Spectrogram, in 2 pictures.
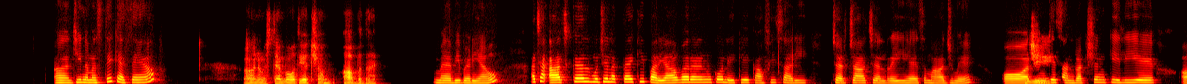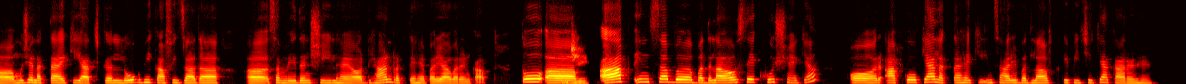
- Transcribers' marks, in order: tapping; other background noise
- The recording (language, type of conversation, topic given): Hindi, unstructured, क्या आपको यह देखकर खुशी होती है कि अब पर्यावरण संरक्षण पर ज़्यादा ध्यान दिया जा रहा है?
